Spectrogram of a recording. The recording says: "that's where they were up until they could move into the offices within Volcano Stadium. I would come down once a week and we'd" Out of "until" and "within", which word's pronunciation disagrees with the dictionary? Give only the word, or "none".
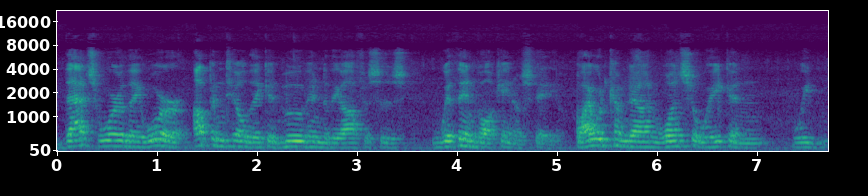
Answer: none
